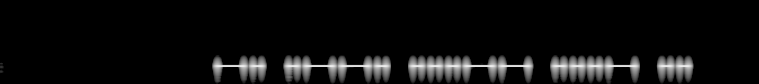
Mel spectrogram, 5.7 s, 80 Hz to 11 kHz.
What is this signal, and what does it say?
Morse code, heard as a keyed tone, about 19 wpm, 700 Hz. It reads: NP3VI
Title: Speed Racing - USA 2x2 Call Signs 15wpm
